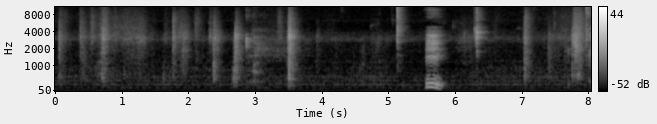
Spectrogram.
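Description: Mouth sounds of a man tasting a mouthful of beer: soft, wet lip smacks and tongue clicks, about nine of them spread out, with a short hum from the throat falling in pitch about five and a half seconds in, the loudest sound.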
